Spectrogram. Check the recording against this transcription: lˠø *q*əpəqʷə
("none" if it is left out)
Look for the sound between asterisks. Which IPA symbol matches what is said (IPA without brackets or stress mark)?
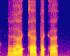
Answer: q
